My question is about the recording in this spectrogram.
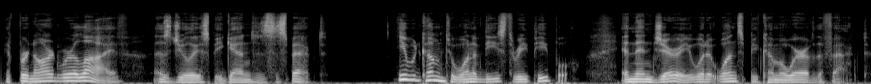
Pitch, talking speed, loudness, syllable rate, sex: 120 Hz, 185 wpm, -18 LUFS, 6.0 syllables/s, male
